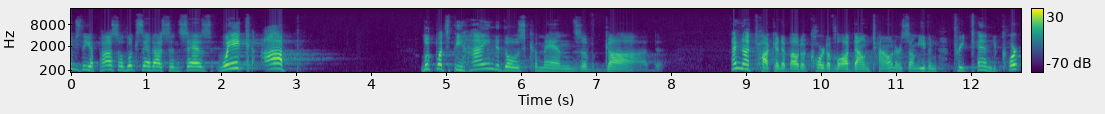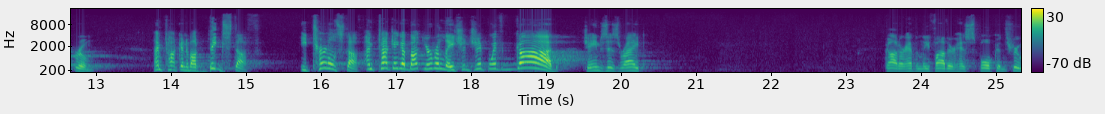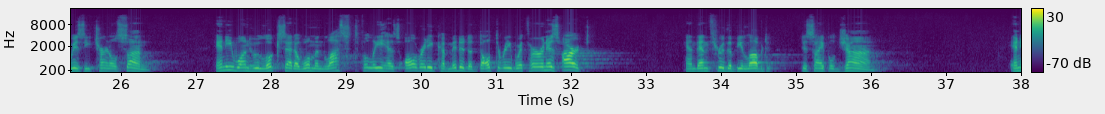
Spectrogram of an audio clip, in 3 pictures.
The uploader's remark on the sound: Preached at Grace Ev. Lutheran Church.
